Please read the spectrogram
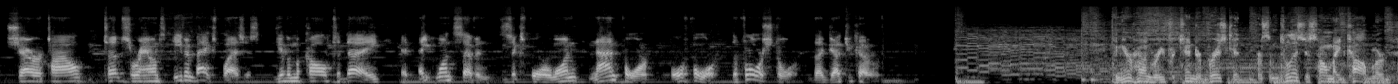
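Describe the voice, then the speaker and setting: A man's voice: a bit bright, poor audio. Folksy man reading radio ads. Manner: folksy pitchman. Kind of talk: local radio commercial read.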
